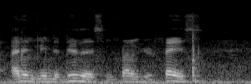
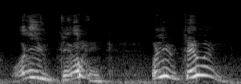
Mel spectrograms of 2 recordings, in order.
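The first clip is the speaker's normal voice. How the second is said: panicked protest; 12 semitones higher than usual. Acted. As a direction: demand an answer in mounting panic. Startled cry during sudden attack.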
